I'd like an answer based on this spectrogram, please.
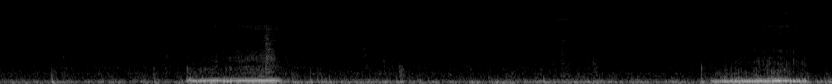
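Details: A Shih Tzu × Pekingese cross, a flat-faced dog named Fran, snores while asleep after tiring itself out with lots of play; two loud, low, rumbling snores about five seconds apart over quiet breathing.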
